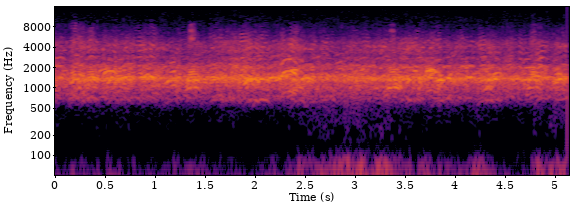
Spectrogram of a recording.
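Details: Distant snow geese flock in Skagit Valley, a continuous even roar of countless blended honks with no single bird standing out, faint low rumble beneath.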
